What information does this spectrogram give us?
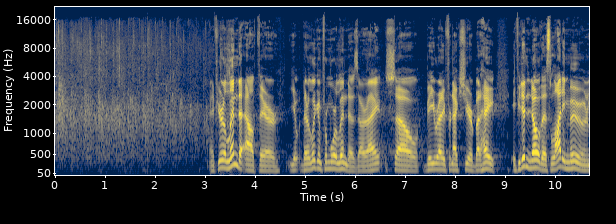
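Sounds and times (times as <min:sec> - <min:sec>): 
audience applause at a gathering: 0:00.0 - 0:03.5
speech: 0:03.1 - 0:10.6.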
